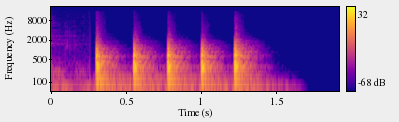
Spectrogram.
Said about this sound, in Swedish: Ur bilen kliver två uniformerade generaler som med bestämda steg går mot ytterdörren. Den ena knackar hårt med sin handskbeklädda hand.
